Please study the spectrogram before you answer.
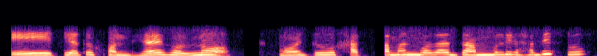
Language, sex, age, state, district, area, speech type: Assamese, female, 18-30, Assam, Morigaon, rural, conversation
